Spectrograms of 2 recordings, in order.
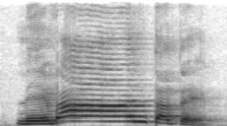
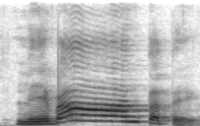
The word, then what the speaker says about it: levántate: And if it's more than 2 syllables, in the positive command, you're going to add a tilde on the second syllable of the original verb. So, levantarse is levántate, levántate, with a tilde over the A, levántate.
